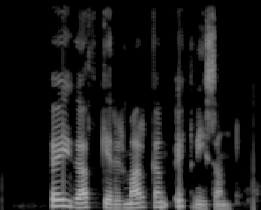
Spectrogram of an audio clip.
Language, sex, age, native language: Icelandic, female, 30-39, Icelandic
